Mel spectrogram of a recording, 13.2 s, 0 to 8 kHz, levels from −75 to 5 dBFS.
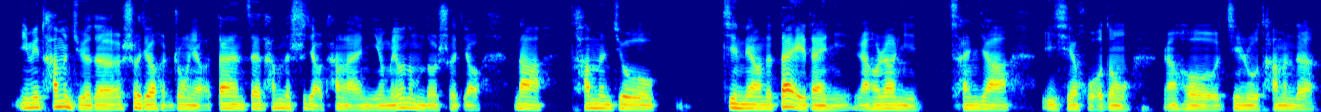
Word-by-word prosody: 因 125 0 -1
为 135 - +3
他 150 +2 +2
们 150 -2 +4
觉 95 -4 0
得 100 +1 +1
社 110 +2 +1
交 110 0 +4
很 95 -3 -6
重 105 -2 -1
要， 90 0 -1
但 110 -1 +2
在 110 +3 +1
他 120 - -5
们 115 - 0
的 - - +1
视 105 +2 -7
角 110 -4 0
看 100 +2 -4
来， 90 0 -1
你 90 0 -4
又 95 - -1
没 95 - 0
有 125 +4 +1
那 125 - -1
么 100 -4 -1
多 95 0 -1
社 95 0 -6
交， 90 -2 -4 0.3
那 105 -3 +1 0.3
他 110 - -2
们 110 -3 +1
就 95 -2 +1 0.6
尽 120 -3 +3
量 105 -1 +3
地 100 - 0
带 140 +5 +7
一 100 - +3
带 95 -1 +4
你， 90 +1 -5
然 95 -2 -1
后 100 - 0
让 105 -1 +2
你 90 -4 -4 0.2
参 100 -1 -3
加 95 -2 +1 0.3
一 105 -2 -3
些 95 +1 -2
活 90 -2 -4
动， 90 -2 -1 0.3
然 95 0 -2
后 90 -2 0
进 100 +2 -4
入 95 -1 +1
他 95 +2 -4
们 95 -1 0
的， 85 -3 -4
100 Hz, 260 characters per minute, -22 LUFS, 95-105 Hz, 0.6 s, 带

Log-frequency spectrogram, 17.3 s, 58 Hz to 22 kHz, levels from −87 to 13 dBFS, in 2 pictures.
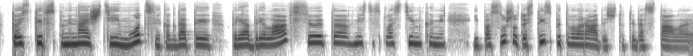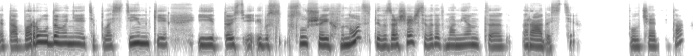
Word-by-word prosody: То 220 - +6
есть 220 0 +3
ты 235 - +6
вспоминаешь 215 +1 +6
те 210 -1 +2
эмоции, 200 +2 +3
когда 175 +2 0
ты 185 -2 0 0.2
приобрела 190 - +4
всё 245 -4 +1
это 240 -1 +2
вместе 230 +1 -3
с - - -10
пластинками 220 -2 -2 0.3
и 180 - -6
послушала, 240 - +1
то - - -2
есть 190 - -3
ты 270 - +4
испытывала 220 -7 -2
радость, 165 -4 0
что 170 - -11
ты 165 - -9
достала 155 -2 -2
это 155 0 -5
оборудование, 220 +5 +1
эти 185 -4 -11
пластинки, 205 +5 -2 0.4
и, 190 0 -1
то 175 +2 -5
есть 190 - -3
и - - -5
и 195 - -6
выс 180 -1 -5
слушая 225 -5 +1
их 175 -2 -3
вновь, 250 - +1
ты 185 - -4
возвращаешься 185 +5 -1
в - - -8
этот 200 -2 -5
момент, 185 +2 -5
э, 160 0 -6 0.2
радости. 165 -8 -4 0.7
Получается, 165 0 -7
так? 275 - -8
190 Hz, 160 wpm, -22 LUFS, 175-225 Hz, 0.7 s, То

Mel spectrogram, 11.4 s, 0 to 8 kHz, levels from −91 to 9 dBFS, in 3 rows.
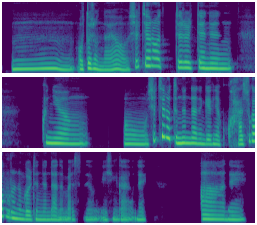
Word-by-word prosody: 음. 190 -2 +1
어떠셨나요? 175 -3 +1
실제로 315 - +1 0.2
들을 240 -1 +2
때는 215 -2 +2 0.9
그냥 205 -3 +2 0.5
어 190 -2 -1
실제로 450 - +4
듣는다는 225 - +4
게 185 -1 -1
그냥 185 -2 -2
그 - - -24
가수가 180 - 0
부르는 225 -10 +1
걸 170 -1 -1
듣는다는 160 -1 -4
말씀이신가요? 165 - -8
네. 165 -1 -5 0.8
아 180 -2 0
네. 165 +1 -4
190 Hz, 245 characters per minute, -23 LUFS, 170-215 Hz, 0.9 s, 실제로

